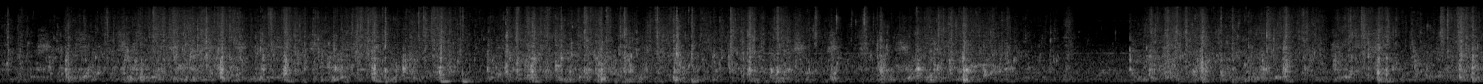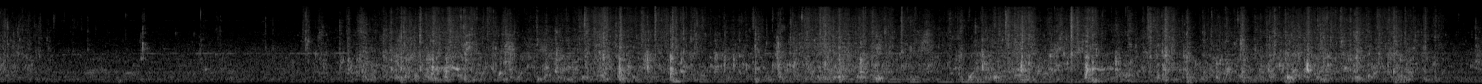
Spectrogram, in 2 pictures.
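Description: Water splashing and sloshing in a small plastic kiddie pool as two dogs wade and paddle about in it, with a quieter lull about halfway through.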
